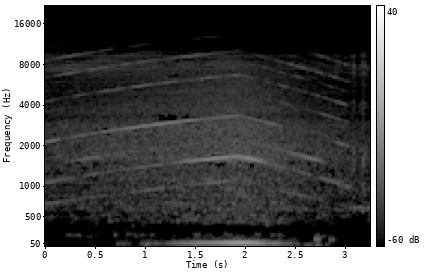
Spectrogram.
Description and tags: cd speed up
